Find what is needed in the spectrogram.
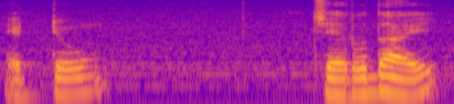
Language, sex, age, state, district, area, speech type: Malayalam, male, 30-45, Kerala, Malappuram, rural, spontaneous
